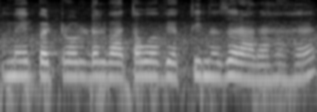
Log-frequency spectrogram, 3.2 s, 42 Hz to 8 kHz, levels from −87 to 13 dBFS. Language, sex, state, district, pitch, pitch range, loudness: Hindi, female, Haryana, Rohtak, 220 Hz, 210-225 Hz, -18 LUFS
